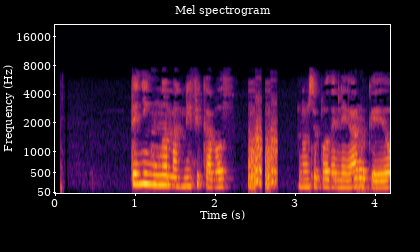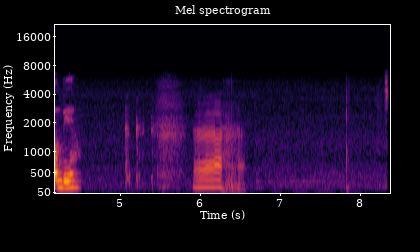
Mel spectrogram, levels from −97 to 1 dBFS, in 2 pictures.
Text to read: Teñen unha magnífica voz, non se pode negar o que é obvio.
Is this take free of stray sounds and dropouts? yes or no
no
